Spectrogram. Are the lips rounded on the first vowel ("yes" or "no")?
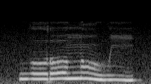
yes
